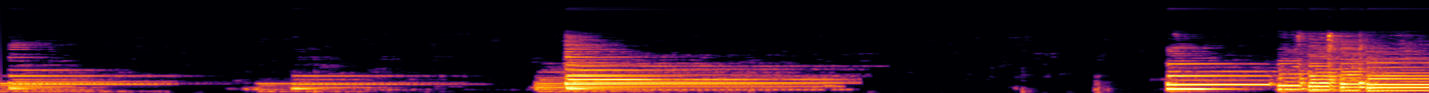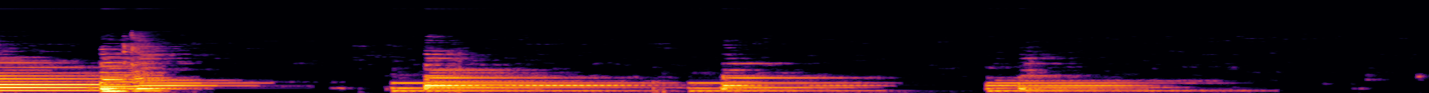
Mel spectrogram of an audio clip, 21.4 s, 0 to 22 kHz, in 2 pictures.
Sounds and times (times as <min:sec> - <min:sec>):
Acoustic guitar: 0:00.0 - 0:06.6, 0:07.6 - 0:12.8, 0:13.6 - 0:17.5, 0:18.1 - 0:20.3.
